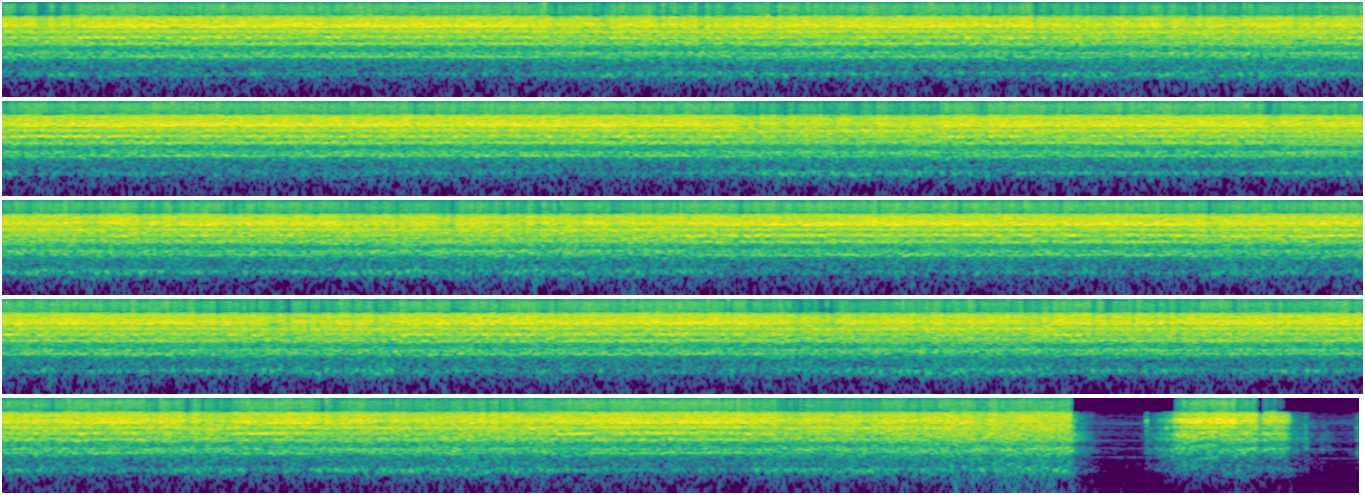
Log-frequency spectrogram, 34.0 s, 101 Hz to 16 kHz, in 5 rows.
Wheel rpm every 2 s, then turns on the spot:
230, 230, 230, 210, 230, 220, 230, 220, 220, 230, 230, 230, 220, 230, 220, 220, 100.
none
